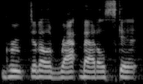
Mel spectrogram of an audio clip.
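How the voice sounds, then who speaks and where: A man on a casual podcast, recalling a story in an easygoing, halting way. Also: on the high side, completely flat delivery. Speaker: podcast co-host. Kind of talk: casual chat.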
